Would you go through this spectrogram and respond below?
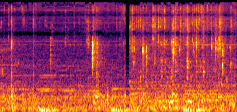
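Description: Tap water running over lemongrass roots as dirt is rinsed off, a steady splashing stream with sharper drips and clinks from handling in a sink, fairly quiet and without speech.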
